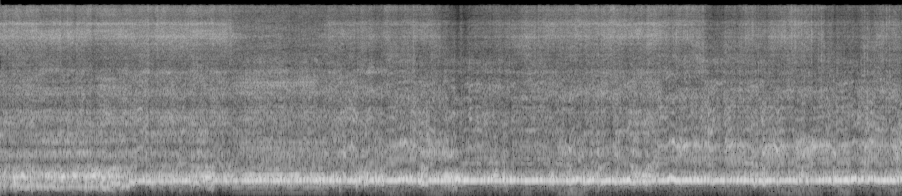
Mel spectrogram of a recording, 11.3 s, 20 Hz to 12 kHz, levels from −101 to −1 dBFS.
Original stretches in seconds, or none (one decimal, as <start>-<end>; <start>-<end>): 2.9-4.1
